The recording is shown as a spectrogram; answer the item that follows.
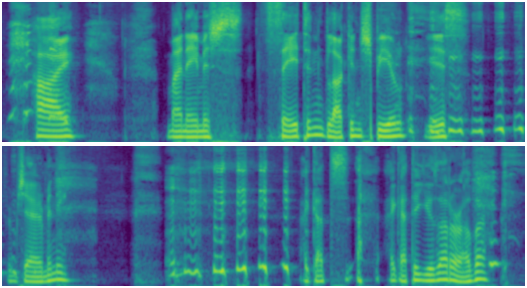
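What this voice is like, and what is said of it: Poor fake German accent. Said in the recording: “That's me trying to do a German accent... It's so not German, but sure, we'll go with it.”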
